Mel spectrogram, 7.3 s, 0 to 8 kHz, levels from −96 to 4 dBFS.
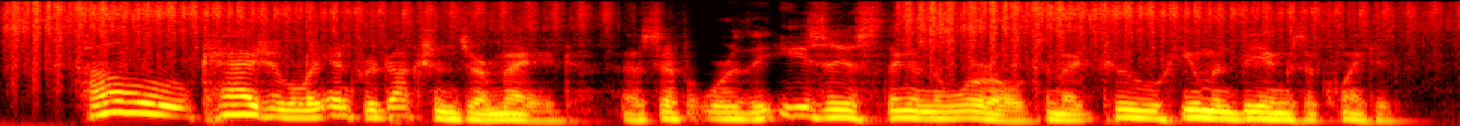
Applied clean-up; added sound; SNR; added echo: none; Rattle (instrument); 16 dB; reverberation time 0.4 s.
